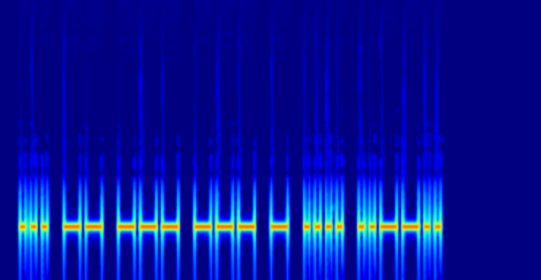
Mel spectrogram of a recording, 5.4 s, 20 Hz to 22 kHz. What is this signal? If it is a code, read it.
Morse code, heard as a keyed tone, about 22 wpm, 700 Hz. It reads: SMOOTH?
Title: Sentences from Top 1400 Words 22wpm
